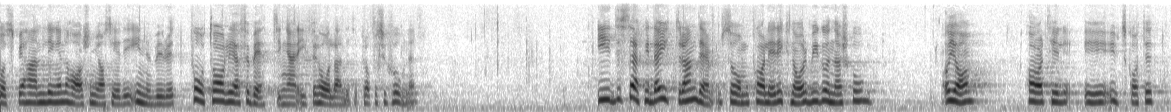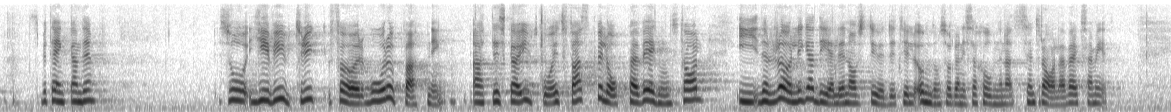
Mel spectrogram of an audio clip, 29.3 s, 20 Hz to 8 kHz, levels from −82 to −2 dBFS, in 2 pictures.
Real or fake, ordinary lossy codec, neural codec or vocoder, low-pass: real; Opus, 64 kbps; none; 7.2 kHz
